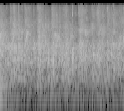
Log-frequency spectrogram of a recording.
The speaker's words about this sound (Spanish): Dale un fuerte aplauso al bendito sea.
